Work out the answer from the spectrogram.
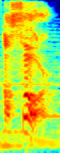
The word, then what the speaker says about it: Osiris: kemet are named after osiris the egyptian pronunciation asar so your name after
